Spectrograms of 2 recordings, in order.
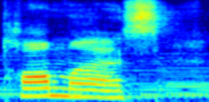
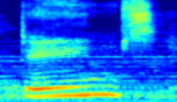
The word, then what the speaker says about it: Thames: Like usually I've heard people say Thames, they say Thomas, they say this, but it is not like that. It is Thames, it is Thomas, it is this, it is think, it is theme.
